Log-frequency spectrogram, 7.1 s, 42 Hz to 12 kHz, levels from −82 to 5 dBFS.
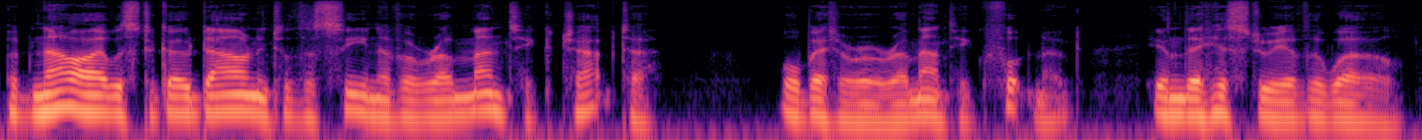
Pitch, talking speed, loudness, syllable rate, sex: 110 Hz, 195 wpm, -19 LUFS, 6.1 syllables/s, male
